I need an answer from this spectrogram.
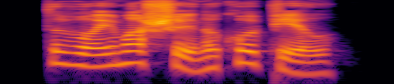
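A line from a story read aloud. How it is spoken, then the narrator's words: Cheerful explanation. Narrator (Russian): весело пояснила подруга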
